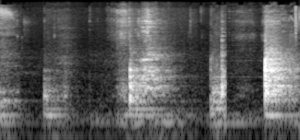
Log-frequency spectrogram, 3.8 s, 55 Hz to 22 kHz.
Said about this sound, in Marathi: 2 आपल्याला मीडियम आकाराचे टोमॅटो ते कापून घ्यायचे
